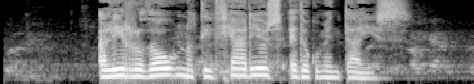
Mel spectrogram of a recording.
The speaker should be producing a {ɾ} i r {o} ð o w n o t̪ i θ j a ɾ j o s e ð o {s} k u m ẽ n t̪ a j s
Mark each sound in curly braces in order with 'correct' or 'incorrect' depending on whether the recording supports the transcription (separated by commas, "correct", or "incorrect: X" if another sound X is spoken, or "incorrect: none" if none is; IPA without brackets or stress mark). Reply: incorrect: l, correct, incorrect: none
